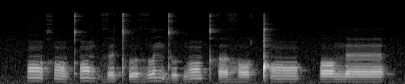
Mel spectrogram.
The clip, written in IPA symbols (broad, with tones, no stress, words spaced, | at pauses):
ɔ̃˥˧xɔ̃˧˩kʼɔ̃˥ bʱə˩˧tʼʊ˧˩ɦʊ˥ ndʊ˩˧ ɡɔ̃˥kʰʌ˧ɦɔ˧ ǃʼɔ̃˥ | ɔ˧ŋɜ˧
